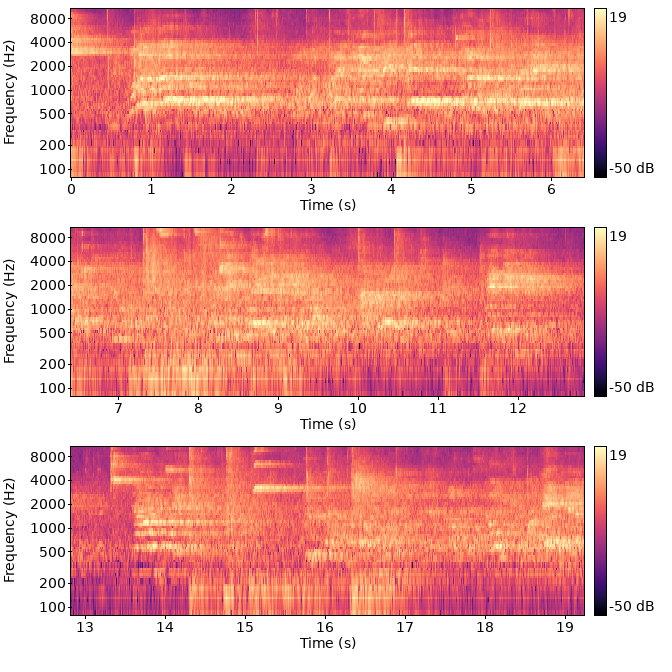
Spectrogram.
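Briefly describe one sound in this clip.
Sports shoes squeak on a wooden floor.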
